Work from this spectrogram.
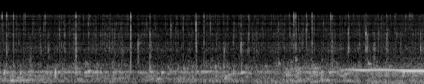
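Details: Off Puerto Vallarta, a diving humpback whale sings a long, steady moan that swells and lifts upward at the end.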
